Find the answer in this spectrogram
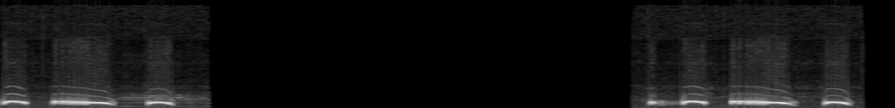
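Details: A Spotted Dove, in a lure-call recording, gives two phrases of three soft, hollow, low coos, the middle one longer and falling, separated by a silent pause of about four seconds.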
